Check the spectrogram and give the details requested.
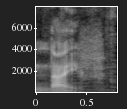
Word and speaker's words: knife: in just like a knife a knife also begins with the letter K but it to starts with a K in and in and the K is silent do you know these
